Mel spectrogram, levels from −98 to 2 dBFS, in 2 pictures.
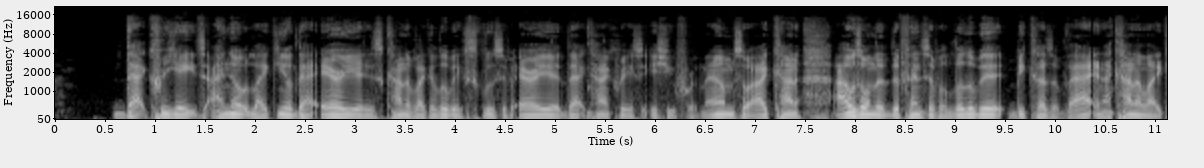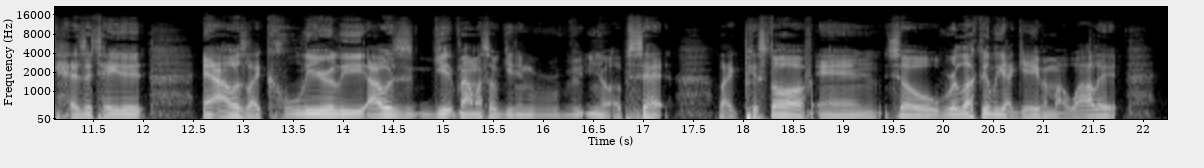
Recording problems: none

